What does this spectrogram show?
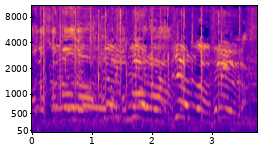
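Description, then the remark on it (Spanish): A crowd applauds a Quidditch supporters' group in the south stand, many hands clapping in a dense, continuous patter, with loud voices cheering and calling out over it throughout. “¡Aplauso también!”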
